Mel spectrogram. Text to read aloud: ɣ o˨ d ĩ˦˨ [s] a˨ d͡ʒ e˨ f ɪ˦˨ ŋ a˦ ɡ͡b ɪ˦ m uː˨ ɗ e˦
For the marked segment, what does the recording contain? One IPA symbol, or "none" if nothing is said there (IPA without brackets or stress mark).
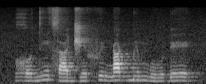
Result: s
